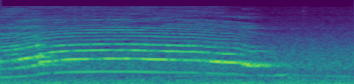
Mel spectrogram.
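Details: A single sustained scream from a fighting cat, a steady strained yowl that holds level then slides downward and fades.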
